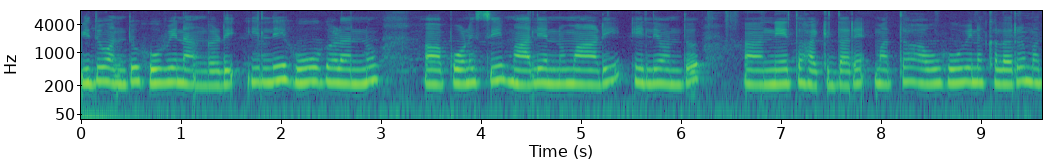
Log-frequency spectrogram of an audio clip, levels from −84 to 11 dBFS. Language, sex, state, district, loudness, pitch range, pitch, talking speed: Kannada, female, Karnataka, Dharwad, -14 LUFS, 220-240 Hz, 230 Hz, 105 wpm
